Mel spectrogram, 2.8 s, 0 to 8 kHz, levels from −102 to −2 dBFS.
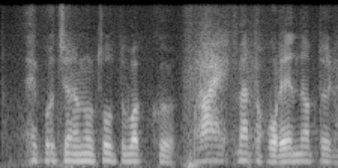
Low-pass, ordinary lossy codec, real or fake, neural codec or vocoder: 7.2 kHz; none; fake; codec, 16 kHz in and 24 kHz out, 0.6 kbps, FocalCodec, streaming, 4096 codes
